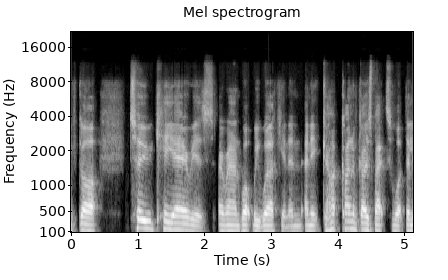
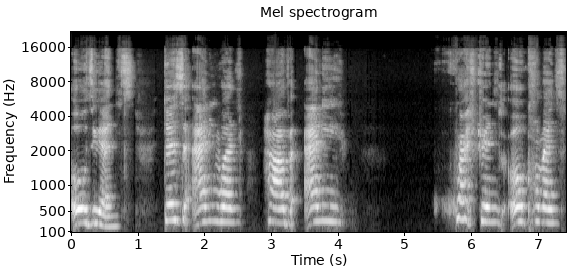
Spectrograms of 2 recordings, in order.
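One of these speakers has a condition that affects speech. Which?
The second: cerebral palsy; electric wheelchair user.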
